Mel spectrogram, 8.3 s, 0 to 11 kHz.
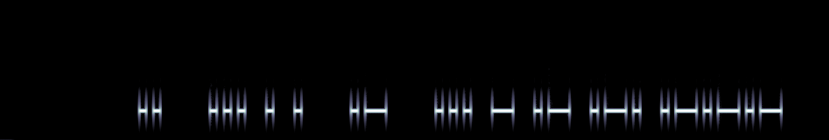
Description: Morse code, heard as a keyed tone, about 17 wpm, 700 Hz. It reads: I SEE A STAR.
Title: Sentences from Top 1000 Words - Review Part 2 - 17wpm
